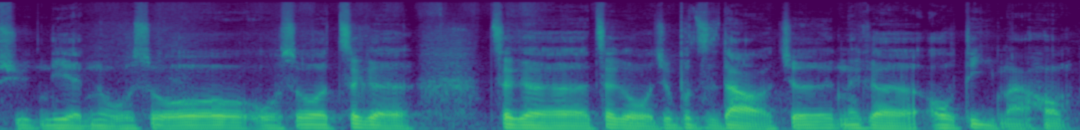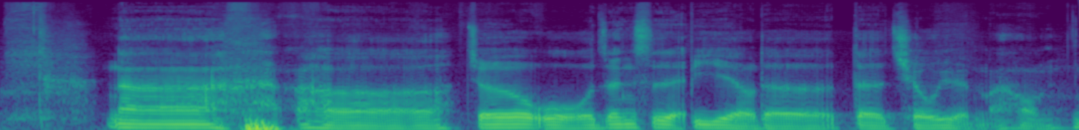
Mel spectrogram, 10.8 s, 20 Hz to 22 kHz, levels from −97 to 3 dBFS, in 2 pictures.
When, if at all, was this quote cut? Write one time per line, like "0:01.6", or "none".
0:07.7
0:08.8

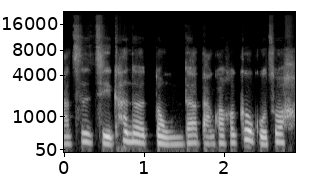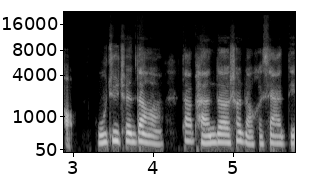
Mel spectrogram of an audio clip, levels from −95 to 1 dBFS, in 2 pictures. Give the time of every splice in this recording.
none

